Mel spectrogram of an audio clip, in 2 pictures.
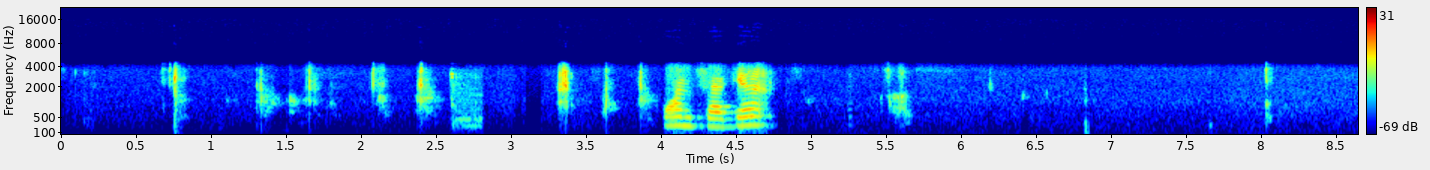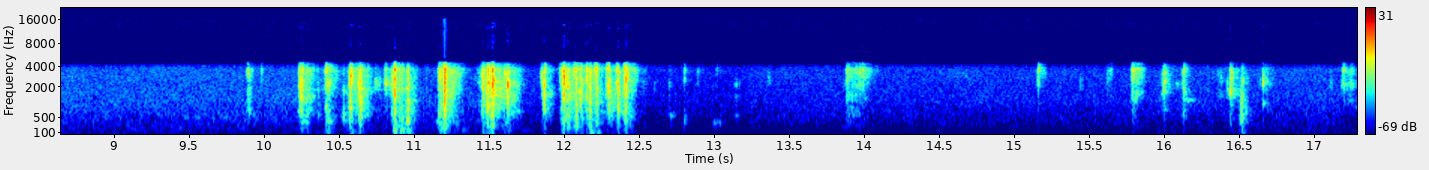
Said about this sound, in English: I'm going to put you on speakerphone. Just so I can shuffle my cards.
